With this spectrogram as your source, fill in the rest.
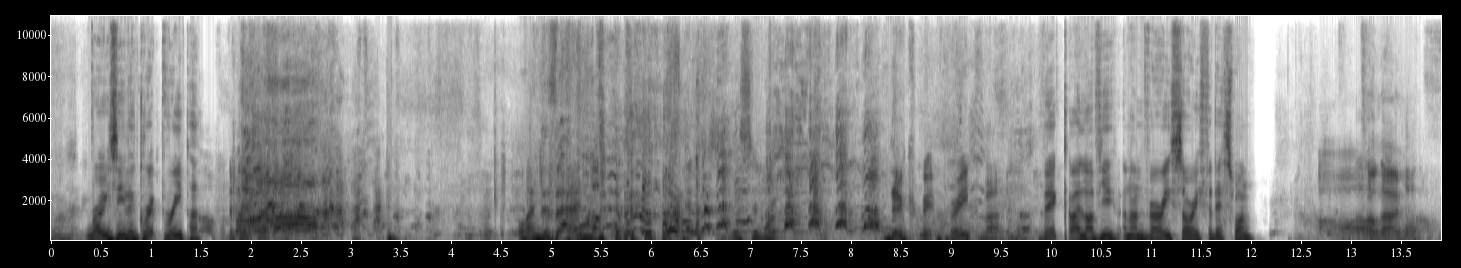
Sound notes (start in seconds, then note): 1.6 people in room laughing; 7.4 KSI laughing; 12.8 people in room groaning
